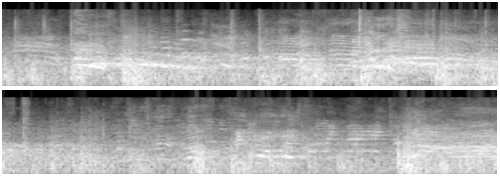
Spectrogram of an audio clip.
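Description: Bodies slam onto a wrestling ring mat with loud thuds.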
